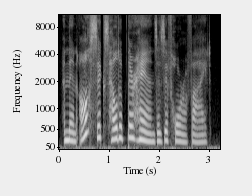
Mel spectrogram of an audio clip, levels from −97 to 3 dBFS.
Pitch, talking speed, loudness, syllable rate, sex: 230 Hz, 205 wpm, -18 LUFS, 4.6 syllables/s, female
